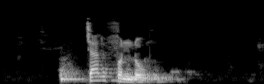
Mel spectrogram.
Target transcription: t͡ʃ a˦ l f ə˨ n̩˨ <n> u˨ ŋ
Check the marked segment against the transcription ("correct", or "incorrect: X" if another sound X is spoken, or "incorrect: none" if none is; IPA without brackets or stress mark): incorrect: d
